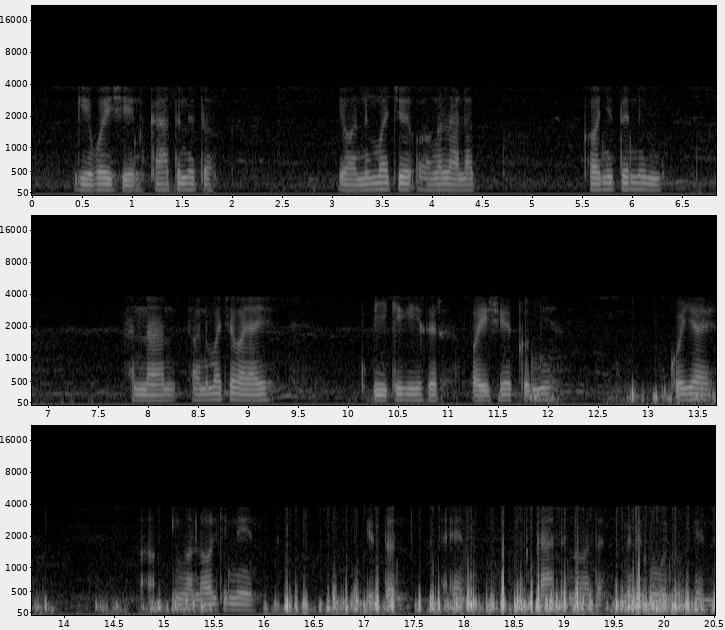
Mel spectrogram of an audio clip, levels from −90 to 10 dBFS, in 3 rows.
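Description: At 10.76–10.78 s, just before "boishet komie", and again at 18.00–18.02 s, right after "yuton en", packet loss filled with silence cuts a 20 ms hole in the speech, which fits a single lost packet each time. Each gap has hard edges, showing as a flat, near-silent stretch in the waveform and a thin blank vertical stripe on the spectrogram, beneath the 4 kHz ceiling of the G.711 telephone coding.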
